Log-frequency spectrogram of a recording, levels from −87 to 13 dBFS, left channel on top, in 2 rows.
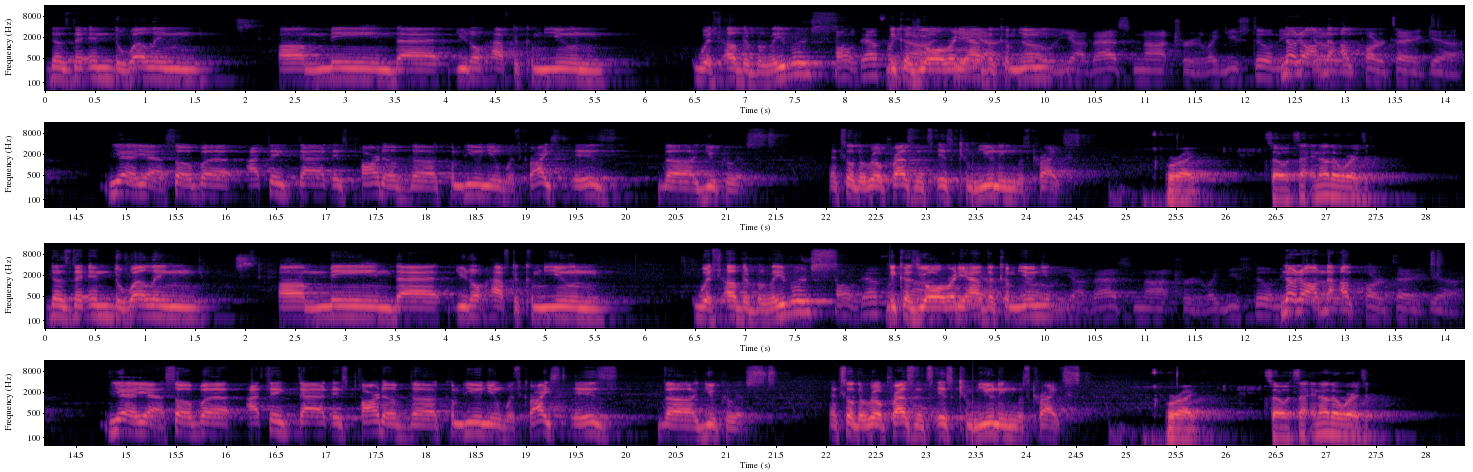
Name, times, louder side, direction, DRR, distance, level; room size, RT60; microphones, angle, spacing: voice 1, 0.0-1.6 1.9-2.1 2.3-5.6 6.5-7.9 8.4-10.1 12.4-13.1 14.8-19.9 20.3-21.4 22.0-24.5, right 4 dB, 60° right, 10 dB, 1.2 m, -30 dB
voice 2, 7.9-14.2, left 3 dB, 60° left, 10 dB, 1.3 m, -43 dB
voice 3, 25.4-25.7 26.4-27.4, right 2 dB, 30° right, 10 dB, 1.2 m, -27 dB
25.5 x 20.0 x 9.2 m, 1.1 s
head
